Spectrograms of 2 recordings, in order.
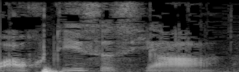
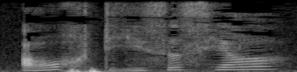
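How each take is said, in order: First: Said in the usual way. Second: Hoch und langsam, „Jahr“ steigt fragend an; hoffnungsvoll. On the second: Acted. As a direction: hoffend nachfragen, Stimme geht nach oben. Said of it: "fragte Lieschen hoffnungsvoll". (Lieschen fragt die Tante voller Hoffnung)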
